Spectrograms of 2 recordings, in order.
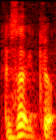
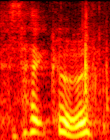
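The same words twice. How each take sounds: First: Said in the usual way. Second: Asks with a laugh; laughing question. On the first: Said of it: "what are you laughing at". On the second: Acted. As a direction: giggle through the question.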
